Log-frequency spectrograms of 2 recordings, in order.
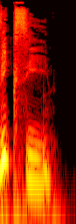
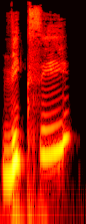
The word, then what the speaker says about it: Vixi: Also das, äh, das heißt Wixi. Äh, tut mir leid, ich kann auch, ich kann es auch das, das V äh, an, aus, äh, also das V als F aussprechen, so wie ich das bei Foxy gemacht habe, äh, weil Voxy wird es normalerweise, also in meinem Gedächtnis geschrieben, aber es ist Wixi ja, V-I-X-I, äh, Fixi wollte ich eigentlich nicht sagen, ja, V-I-X-I, also äh, Vixi, ähm, ja, Entschuldigung.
